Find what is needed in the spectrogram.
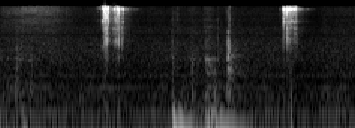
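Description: Silver Mercury dimes clinking together as a hand gathers them up from a stack: two sharp metallic clinks about a second apart.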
